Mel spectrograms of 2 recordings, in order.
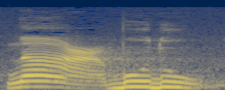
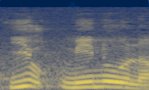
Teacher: ain ini enggak terputus kayak hamzah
